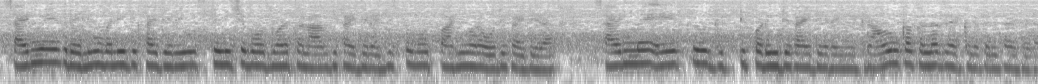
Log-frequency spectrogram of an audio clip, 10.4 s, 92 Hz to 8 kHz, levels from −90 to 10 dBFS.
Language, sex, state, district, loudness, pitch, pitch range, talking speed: Hindi, female, Chhattisgarh, Kabirdham, -28 LUFS, 245 Hz, 230-265 Hz, 265 wpm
